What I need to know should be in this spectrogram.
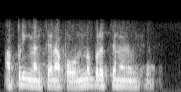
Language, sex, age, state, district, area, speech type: Tamil, male, 18-30, Tamil Nadu, Tiruppur, rural, conversation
